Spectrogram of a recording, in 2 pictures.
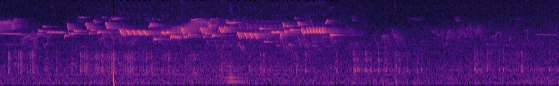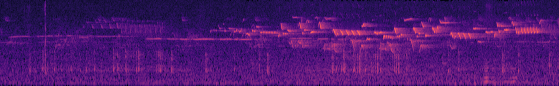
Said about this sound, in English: The very long, long song is a winter wren.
